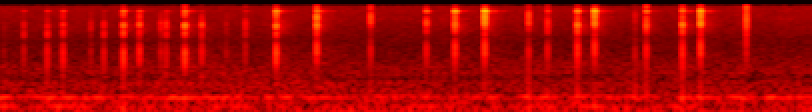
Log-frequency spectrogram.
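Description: A small, clear glass serum bottle with a yellow label and a dropper cap, hollow and partly filled, is held in the fingertips while long, dark purple nails tap and scratch its glass sides. Many quick, sharp, bright ticks and clicks sound over a soft, steady low hum. Each tick dies away almost at once.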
